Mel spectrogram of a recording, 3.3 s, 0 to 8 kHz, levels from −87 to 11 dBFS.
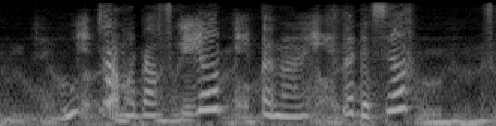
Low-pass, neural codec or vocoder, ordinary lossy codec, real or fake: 7.2 kHz; codec, 16 kHz, 0.5 kbps, FreqCodec, larger model; none; fake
